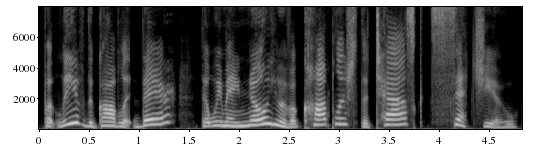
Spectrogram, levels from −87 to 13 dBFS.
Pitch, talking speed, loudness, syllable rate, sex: 280 Hz, 200 wpm, -16 LUFS, 5.1 syllables/s, female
